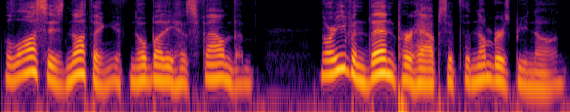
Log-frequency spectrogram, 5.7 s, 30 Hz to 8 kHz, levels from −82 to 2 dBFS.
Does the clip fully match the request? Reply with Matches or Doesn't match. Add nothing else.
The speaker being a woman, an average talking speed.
Doesn't match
